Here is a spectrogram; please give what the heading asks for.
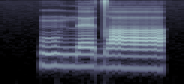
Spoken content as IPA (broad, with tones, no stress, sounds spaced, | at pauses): ũ˨ n ɛ˨ d a˨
